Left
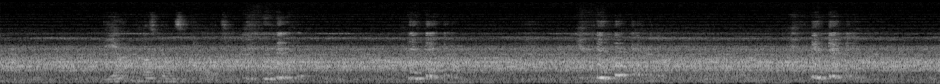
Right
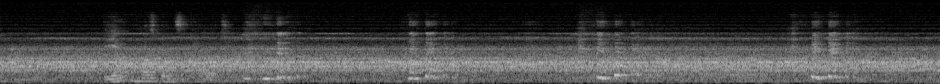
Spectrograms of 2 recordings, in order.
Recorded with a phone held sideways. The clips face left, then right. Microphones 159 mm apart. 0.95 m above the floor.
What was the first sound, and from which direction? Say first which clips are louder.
An insect: right 1 dB; 55° right (ahead or behind).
